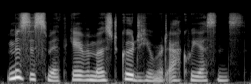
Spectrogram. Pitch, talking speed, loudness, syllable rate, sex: 205 Hz, 190 wpm, -18 LUFS, 5.7 syllables/s, female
